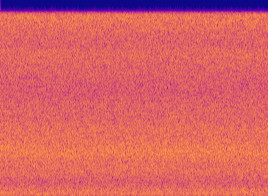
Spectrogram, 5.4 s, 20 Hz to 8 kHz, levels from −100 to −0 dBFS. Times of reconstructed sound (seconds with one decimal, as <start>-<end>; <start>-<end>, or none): 0.0-3.2; 4.0-4.6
